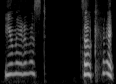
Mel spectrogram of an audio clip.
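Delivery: very high, cooing reassurance; imitated high-pitched comforting; soothing parent. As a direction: reassure a little kid in a high sing-out voice. Parent voicing wished comfort to child.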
